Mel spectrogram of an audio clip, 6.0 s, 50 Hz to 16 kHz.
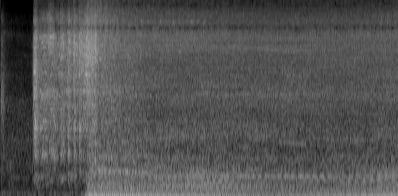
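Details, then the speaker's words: Chevrolet Silverado Trail Boss Z71 just after a no-weld bolt-on Flowmaster Super 44 muffler install, U-clamps not yet fitted: brief crank, then a deep burble settling to an even idle, solid and leak-free, subtle. "Yeah. Sounds good. Sounds real good. Pretty subtle."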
